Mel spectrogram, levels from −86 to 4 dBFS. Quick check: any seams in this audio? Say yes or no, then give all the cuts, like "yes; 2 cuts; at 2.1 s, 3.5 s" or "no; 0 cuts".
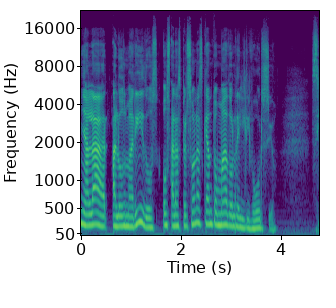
yes; 2 cuts; at 1.8 s, 3.1 s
